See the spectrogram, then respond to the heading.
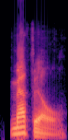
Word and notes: methyl: American English

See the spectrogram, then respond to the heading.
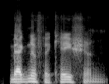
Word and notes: magnification: American English

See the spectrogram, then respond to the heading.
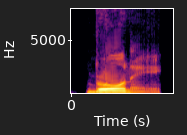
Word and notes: brawny: British English

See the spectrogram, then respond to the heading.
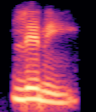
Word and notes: liny: Indian

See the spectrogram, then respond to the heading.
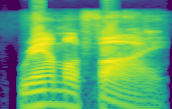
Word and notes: ramify: American English

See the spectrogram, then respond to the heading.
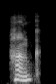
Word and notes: hunk: Indian

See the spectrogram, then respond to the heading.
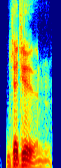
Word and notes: jejune: British English

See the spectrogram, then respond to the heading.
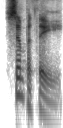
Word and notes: sympathy: American English

